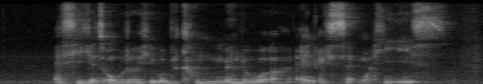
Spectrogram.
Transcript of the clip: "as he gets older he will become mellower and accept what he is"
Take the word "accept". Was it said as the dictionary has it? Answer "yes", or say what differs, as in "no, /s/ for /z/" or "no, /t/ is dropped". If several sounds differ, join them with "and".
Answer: yes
